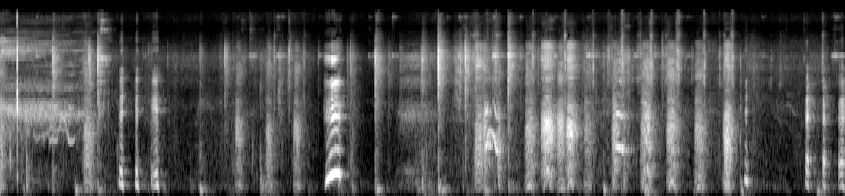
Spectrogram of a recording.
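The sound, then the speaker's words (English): A squeaky pheasant dog toy squeaked over and over by Johnny, then two toys at once, in quick, irregular bursts of high, wheezy squeals, with one louder rising squeak partway through and no talking. “That's Johnny squeaking pheasant. Oh, and that's them both.”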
